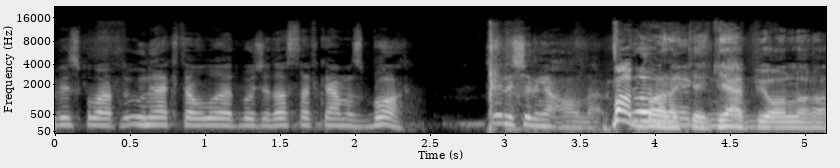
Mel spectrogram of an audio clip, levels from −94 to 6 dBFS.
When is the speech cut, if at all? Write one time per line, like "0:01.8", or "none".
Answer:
none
